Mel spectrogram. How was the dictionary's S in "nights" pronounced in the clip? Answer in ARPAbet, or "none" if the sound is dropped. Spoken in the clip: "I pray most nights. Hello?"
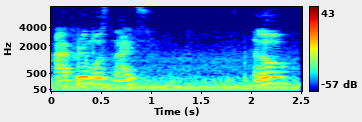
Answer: S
